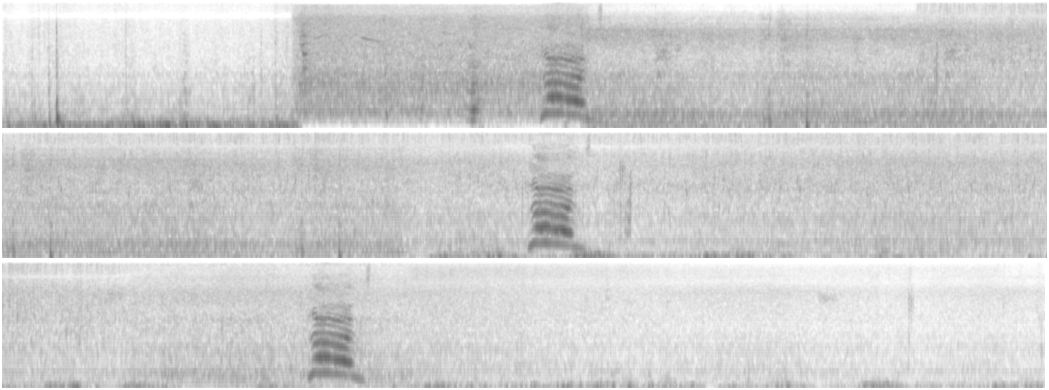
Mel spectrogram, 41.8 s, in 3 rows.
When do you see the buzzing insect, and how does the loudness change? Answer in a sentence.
You can hear the buzzing insect from 0.0 to 41.7 s, getting quieter.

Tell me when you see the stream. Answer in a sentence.
The stream can be heard from 12.2 to 41.7 s.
